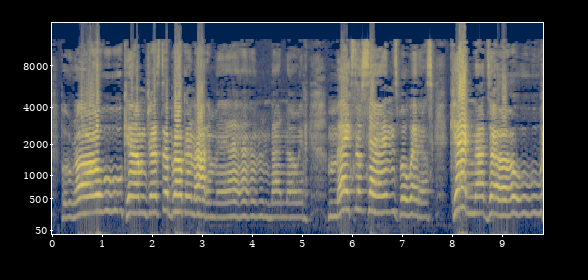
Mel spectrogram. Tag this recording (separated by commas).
Male singing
